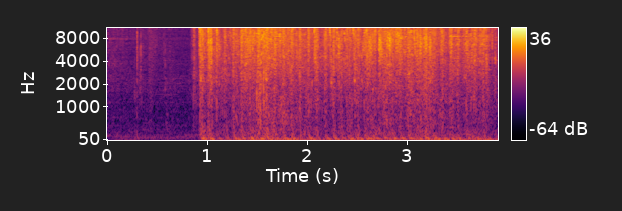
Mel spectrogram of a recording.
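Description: Rapid gunfire bursts from an automatic weapon.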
